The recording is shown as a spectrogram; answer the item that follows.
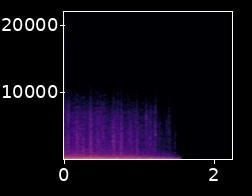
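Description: The tail of a logo-intro sound effect: a deep, explosion-like boom fading out with fine crackling. It cuts off suddenly about one and a half seconds in, leaving dead silence.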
